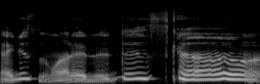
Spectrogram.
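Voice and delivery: very high, sing-song, drawn-out whining voice. Retelling a woman carried out of a store: imitating someone whining. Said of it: "she just keeps on, like, whining".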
